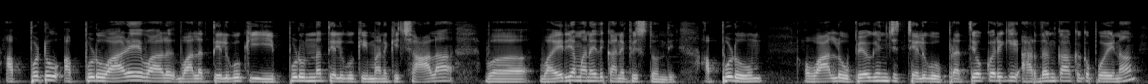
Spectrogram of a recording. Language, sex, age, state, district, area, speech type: Telugu, male, 18-30, Telangana, Ranga Reddy, urban, spontaneous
